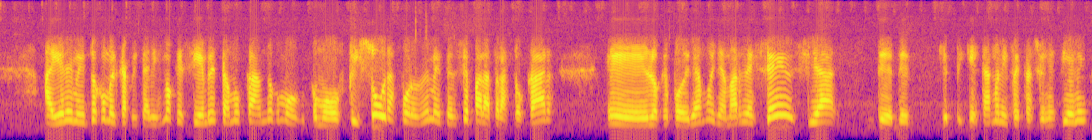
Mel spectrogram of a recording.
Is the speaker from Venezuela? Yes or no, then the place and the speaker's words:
yes; Venezuela; nos posiciona como los venezolanos, o al menos debe hacerlo, como los venezolanos que merecemos y que queremos ser.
